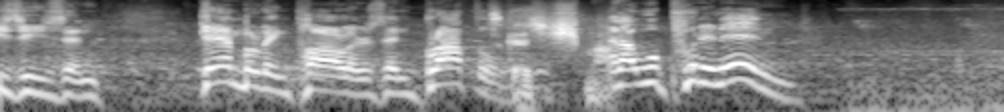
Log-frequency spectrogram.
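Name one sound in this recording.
A man speaks loudly with animation to a crowd outdoors.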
